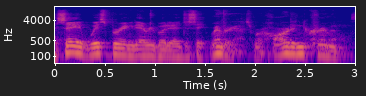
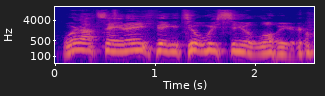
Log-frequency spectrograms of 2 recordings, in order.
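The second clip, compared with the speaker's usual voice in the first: loud, high-pitched shout; 7 semitones higher, 5 dB louder than usual. Answering the constable's questioning in a scene, shouting. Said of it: "Germ shouts out".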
